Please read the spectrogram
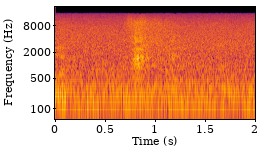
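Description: Steady, even hiss of background noise with a faint low hum underneath, and a short burst of brighter hiss just under a second in.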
